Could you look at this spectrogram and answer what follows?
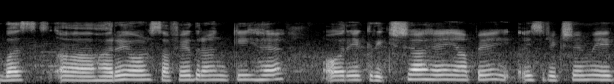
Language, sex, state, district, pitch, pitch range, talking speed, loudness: Hindi, female, Bihar, Saharsa, 210 Hz, 200-220 Hz, 185 wpm, -17 LUFS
